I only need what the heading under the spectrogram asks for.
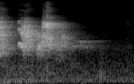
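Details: Two budgerigars during mating and romantic courtship. A short, bright, buzzy chirp rises and then falls away over about a second, in a quiet room.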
